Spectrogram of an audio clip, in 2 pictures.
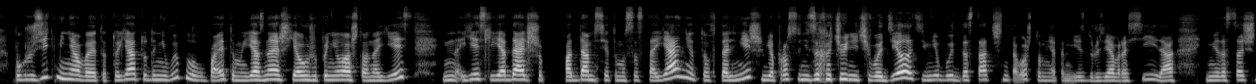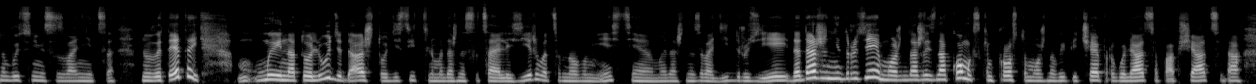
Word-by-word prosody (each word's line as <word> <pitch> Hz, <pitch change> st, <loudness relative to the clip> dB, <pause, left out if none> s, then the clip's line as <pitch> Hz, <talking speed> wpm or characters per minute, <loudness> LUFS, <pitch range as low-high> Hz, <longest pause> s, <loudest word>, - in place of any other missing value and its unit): погрузить 215 Hz, -, -1 dB
меня 245 Hz, -7 st, +4 dB
в 190 Hz, -, -2 dB
это, 180 Hz, -2 st, +1 dB
то 185 Hz, +3 st, -5 dB
я 235 Hz, +5 st, +6 dB
оттуда 220 Hz, -3 st, -5 dB
не 210 Hz, -1 st, -1 dB
выплыву, 235 Hz, -, -3 dB
поэтому 200 Hz, +2 st, -1 dB
я, 205 Hz, +2 st, +6 dB
знаешь, 220 Hz, +1 st, +4 dB
я 200 Hz, -2 st, +5 dB
уже 200 Hz, -1 st, +1 dB
поняла, 205 Hz, +1 st, +3 dB
что 200 Hz, -2 st, -3 dB
она 180 Hz, 0 st, -2 dB
есть. 240 Hz, -, -1 dB, 0.3 s
И 195 Hz, -, -7 dB
н 200 Hz, -, -2 dB
если 225 Hz, +1 st, -2 dB
я 210 Hz, 0 st, +6 dB
дальше 210 Hz, -1 st, +5 dB, 0.2 s
поддамся 200 Hz, +2 st, +3 dB
этому 190 Hz, -1 st, -6 dB
состоянию, 195 Hz, -, +2 dB
то 190 Hz, -2 st, -7 dB
в 190 Hz, -, -20 dB
дальнейшем 210 Hz, -, 0 dB
я 195 Hz, -, +1 dB
просто 225 Hz, +3 st, -4 dB
не 220 Hz, -, 0 dB
захочу 240 Hz, +2 st, +3 dB
ничего 200 Hz, -3 st, 0 dB
делать, 270 Hz, -, +6 dB
и 200 Hz, -, -7 dB
мне 210 Hz, +2 st, -2 dB
будет 210 Hz, -1 st, -4 dB
достаточно 210 Hz, +2 st, -3 dB
того, 220 Hz, -, -5 dB
что 230 Hz, -5 st, -11 dB
у -, -, -8 dB
меня 180 Hz, -, -8 dB
там -, -, -11 dB
есть 180 Hz, 0 st, -7 dB
друзья 175 Hz, +1 st, -2 dB
в -, -, -6 dB
России, 175 Hz, +7 st, -6 dB
да, 180 Hz, +2 st, +1 dB, 0.3 s
и -, -, -12 dB
мне 190 Hz, 0 st, -2 dB
достаточно 195 Hz, +1 st, -3 dB
будет 190 Hz, 0 st, -6 dB
с 195 Hz, -, -11 dB
ними 185 Hz, -2 st, -7 dB
созвониться. 160 Hz, -1 st, -8 dB, 0.2 s
Но 175 Hz, -, -2 dB
вот 180 Hz, +1 st, 0 dB
этой 335 Hz, +8 st, +4 dB, 0.4 s
м-мы 200 Hz, +7 st, +2 dB
на 190 Hz, -2 st, +3 dB
то 190 Hz, 0 st, +1 dB
люди, 210 Hz, +1 st, 0 dB
да, 190 Hz, +1 st, +1 dB
что 185 Hz, -3 st, -7 dB
действительно, 165 Hz, 0 st, -9 dB
мы 155 Hz, -, -6 dB
должны 160 Hz, +1 st, -5 dB
социализироваться 165 Hz, +5 st, -4 dB
в -, -, -8 dB
новом 155 Hz, -1 st, -5 dB
месте, 165 Hz, -2 st, -6 dB
мы 150 Hz, +1 st, -7 dB
должны 155 Hz, 0 st, -8 dB
заводить 160 Hz, +1 st, -7 dB
друзей, 165 Hz, +2 st, -1 dB
да 195 Hz, -, +4 dB
даже 290 Hz, +5 st, +8 dB
не 275 Hz, -1 st, +3 dB
друзей, 275 Hz, +5 st, +3 dB
может, 205 Hz, -2 st, +1 dB
даже 210 Hz, +1 st, 0 dB
и 220 Hz, -, -2 dB
знакомых, 225 Hz, +3 st, +3 dB
с -, -, -8 dB
кем 190 Hz, -, -6 dB
просто 200 Hz, 0 st, -2 dB
можно 170 Hz, -1 st, -5 dB
выпить 170 Hz, 0 st, -9 dB
чай, 190 Hz, 0 st, +1 dB
прогуляться, 170 Hz, 0 st, -1 dB
пообщаться, 180 Hz, +2 st, -3 dB
да, 175 Hz, -1 st, -3 dB
195 Hz, 220 wpm, -21 LUFS, 175-215 Hz, 0.4 s, даже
